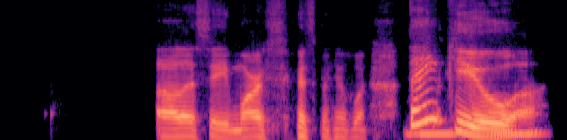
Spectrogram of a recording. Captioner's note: chuckles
